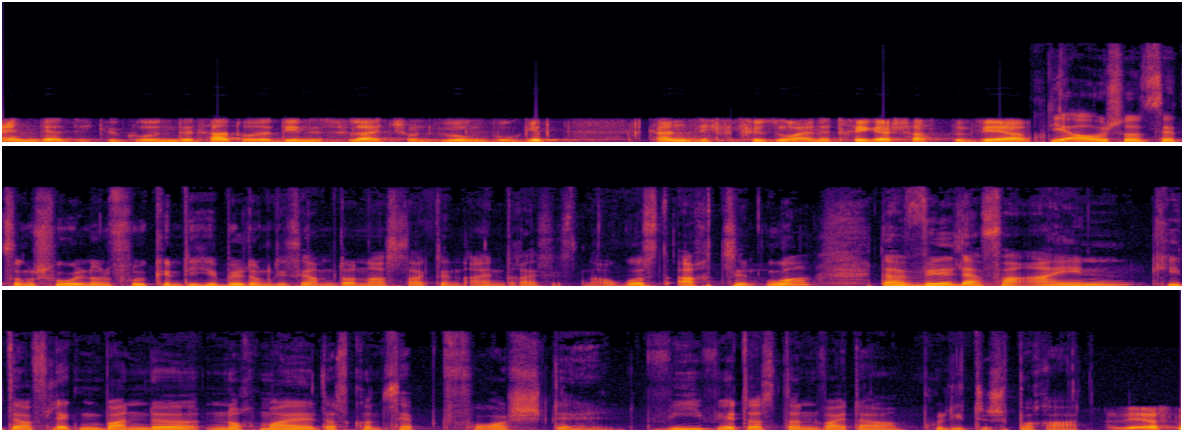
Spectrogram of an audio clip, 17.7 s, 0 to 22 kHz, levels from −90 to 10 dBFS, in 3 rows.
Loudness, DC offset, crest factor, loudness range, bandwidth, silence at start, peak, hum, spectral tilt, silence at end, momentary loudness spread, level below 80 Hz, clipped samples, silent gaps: -20 LUFS; under 0.1%; 20 dB; 6 LU; 15.5 kHz; 0 s; 0 dBFS; none; -6 dB/octave; 0 s; 13 LU; -42 dBFS; under 0.1%; none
